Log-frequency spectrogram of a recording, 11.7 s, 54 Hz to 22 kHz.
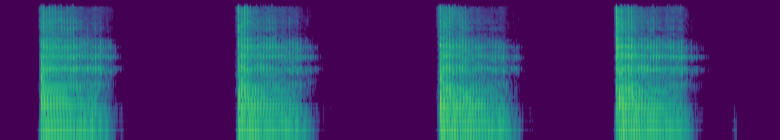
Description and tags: Cartoon Boing Sound created with a ruler. The 101 Sound FX Collection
